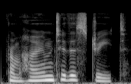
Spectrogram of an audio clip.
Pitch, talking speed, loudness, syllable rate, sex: 175 Hz, 230 wpm, -14 LUFS, 3.9 syllables/s, female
